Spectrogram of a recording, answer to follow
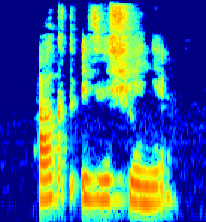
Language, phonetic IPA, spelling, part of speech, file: Russian, [ɪzvʲɪˈɕːenʲɪje], извещение, noun, LL-Q7737 (rus)-извещение.wav
- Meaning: notice, notification, announcement, advertisement (public notice)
